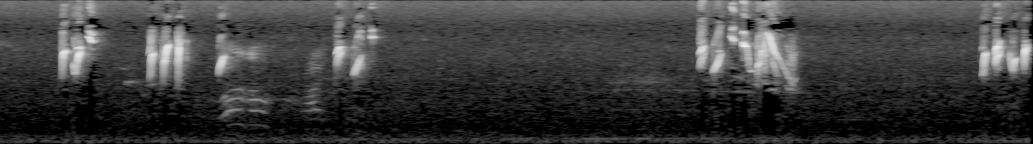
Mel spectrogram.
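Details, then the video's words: Female European goldfinch singing like a male: short scattered bursts of high twittering notes with gaps between them, a faint lower warble, and a quiet background. "Femelle chardonneret qui chante que le mâle l c'est bizarre !!!"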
